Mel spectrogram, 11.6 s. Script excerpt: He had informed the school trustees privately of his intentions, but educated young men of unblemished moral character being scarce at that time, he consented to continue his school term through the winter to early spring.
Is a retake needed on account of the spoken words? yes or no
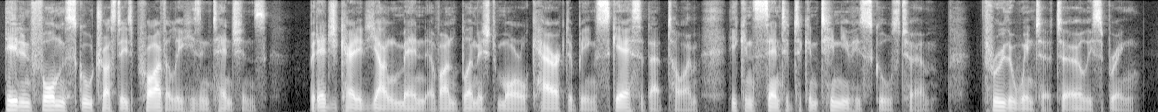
yes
